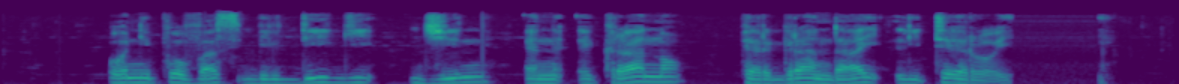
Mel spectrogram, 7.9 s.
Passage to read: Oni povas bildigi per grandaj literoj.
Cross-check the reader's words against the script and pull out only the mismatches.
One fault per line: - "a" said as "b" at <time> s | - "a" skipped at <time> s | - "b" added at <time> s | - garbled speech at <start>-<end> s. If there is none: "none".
- "ĝin en ekrano" added at 3.0 s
